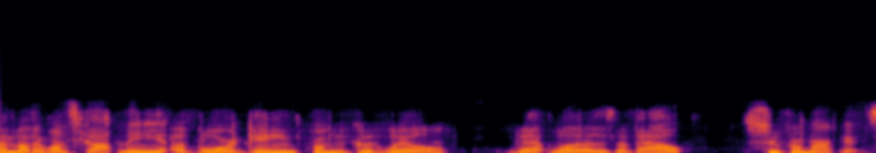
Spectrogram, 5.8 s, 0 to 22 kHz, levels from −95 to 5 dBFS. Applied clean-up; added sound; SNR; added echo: neural mask model Resemble Enhance denoiser.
